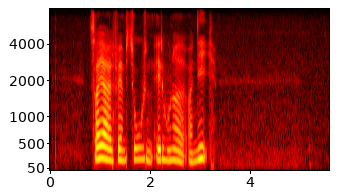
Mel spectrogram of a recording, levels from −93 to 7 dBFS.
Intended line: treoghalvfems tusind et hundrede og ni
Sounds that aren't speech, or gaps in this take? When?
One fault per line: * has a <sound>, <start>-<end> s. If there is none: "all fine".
all fine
